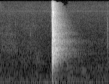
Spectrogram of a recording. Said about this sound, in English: So we'll do the sync clap thing.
